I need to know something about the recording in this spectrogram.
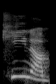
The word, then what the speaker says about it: China: the abbreviated word for it is China sometimes pronounced kena but China CH I na not Cinna don't get this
